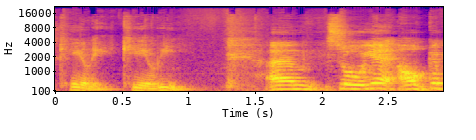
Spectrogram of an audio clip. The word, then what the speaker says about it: Ceilidh: dna h at the end there but it's pronounced kelly kaylee um so yeah i'll give you a couple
